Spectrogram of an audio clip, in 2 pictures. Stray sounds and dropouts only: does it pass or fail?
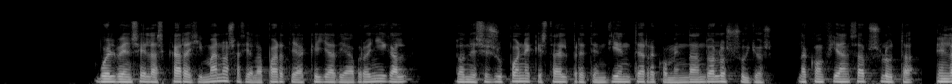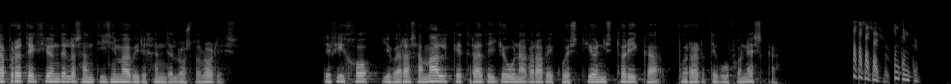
fail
